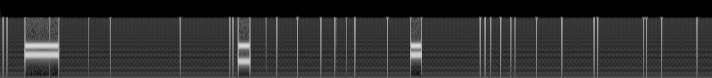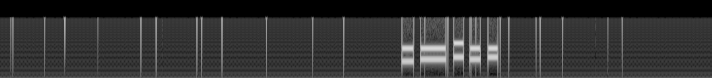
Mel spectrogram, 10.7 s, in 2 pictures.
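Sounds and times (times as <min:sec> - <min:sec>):
DTMF tones: 0:08.4 - 0:09.1.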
